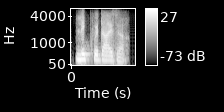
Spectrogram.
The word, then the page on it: liquidizer: Indian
